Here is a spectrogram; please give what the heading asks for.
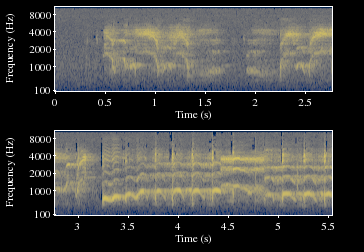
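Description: A monkey gives squeaky, wavering chatter, then a run of drawn-out, stepped squeals.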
